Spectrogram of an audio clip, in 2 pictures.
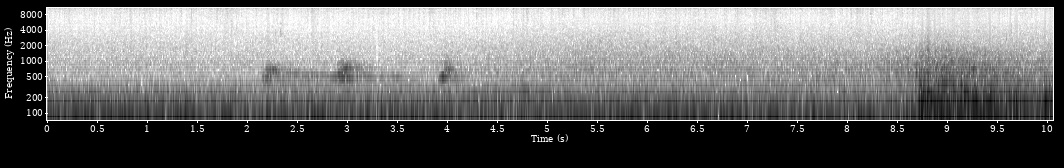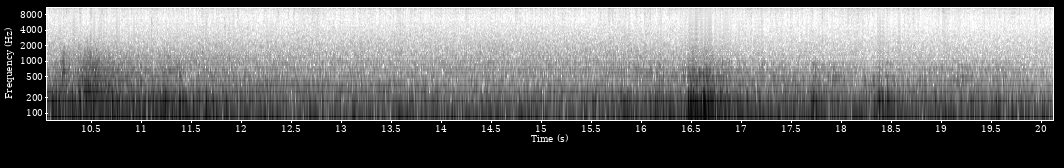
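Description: Wind rumbles low and steadily outdoors.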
